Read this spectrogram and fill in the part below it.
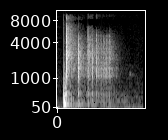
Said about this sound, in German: Du würfelst bitte einen Stealth-Wurf, aber du kriegst äh, Advantage drauf.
